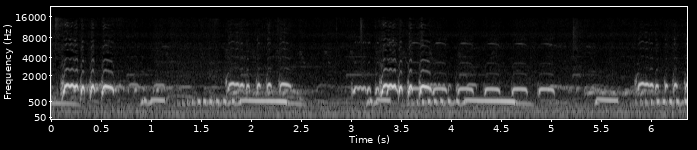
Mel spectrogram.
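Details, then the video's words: Zebra doves, a local Indonesian strain, singing persistently as a training model for sluggish or moulting birds. Rhythmic bursts of short clipped coos repeat in rolling runs, with higher and lower voices overlapping in a steady, chattering pattern. "Perkutut lokal gacor Masteran Perkutut Suara Kristal"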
